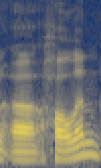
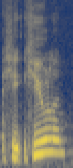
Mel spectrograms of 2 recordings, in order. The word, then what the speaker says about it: Hewlin: Lauren Hewlin? Yeah, Hewlin. Yeah. Am I saying it right? Yeah. She was at IT. I said Hullen.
